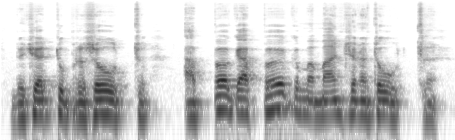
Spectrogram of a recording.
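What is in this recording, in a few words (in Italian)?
"prosciutto", Manfredonia dialect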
